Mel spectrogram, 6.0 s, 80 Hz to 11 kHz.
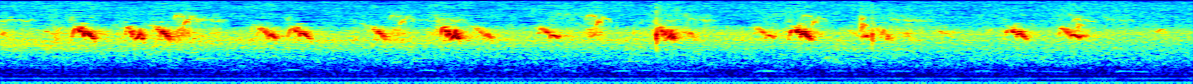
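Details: At dusk on her nest in July 2015, a female Osprey keeps calling for her mate. Thin, piping chirps come in short runs of two or three notes, repeated steadily against a quiet background.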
